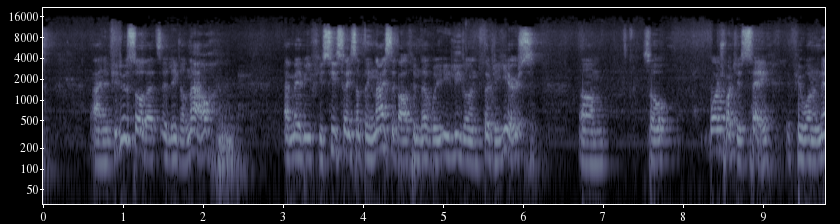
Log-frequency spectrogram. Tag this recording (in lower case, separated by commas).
speech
